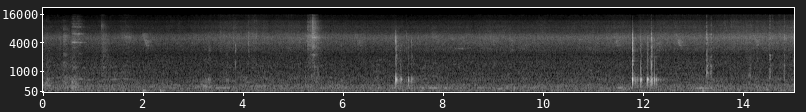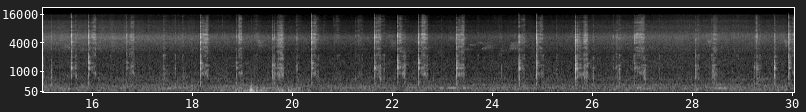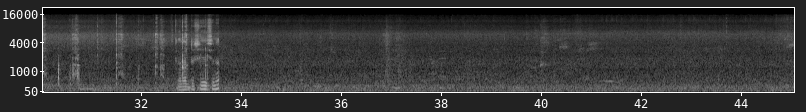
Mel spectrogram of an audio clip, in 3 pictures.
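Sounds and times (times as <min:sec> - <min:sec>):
metal spoon scraping ceramic plate: 0:14.5 - 0:23.8, 0:24.5 - 0:27.2, 0:28.0 - 0:28.6, 0:29.2 - 0:33.4.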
